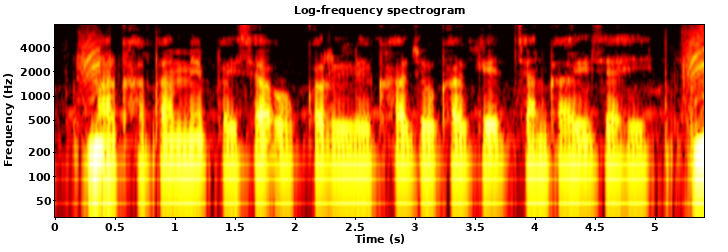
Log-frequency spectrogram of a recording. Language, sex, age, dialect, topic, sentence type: Bhojpuri, male, 25-30, Western, banking, question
